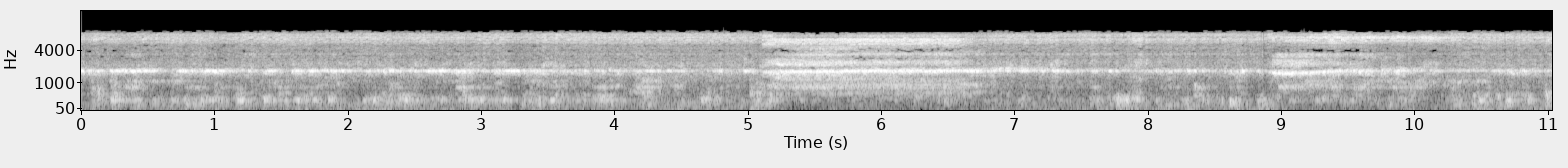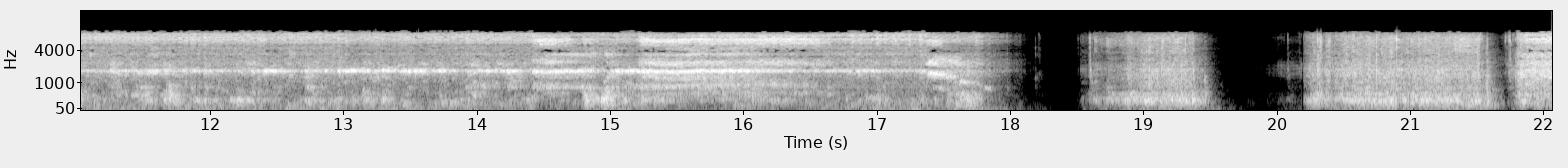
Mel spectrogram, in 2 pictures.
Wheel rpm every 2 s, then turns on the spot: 240, 240, 230, 230, 230, 230, 230, 230, 170, 10, 30.
18-20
